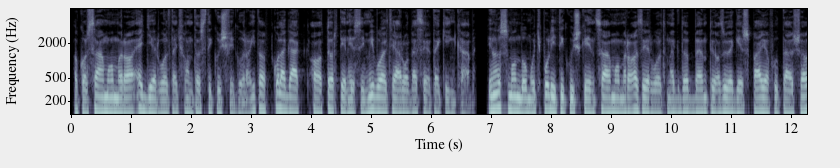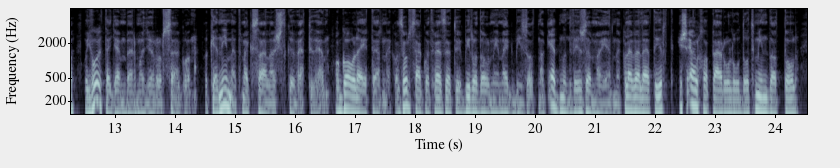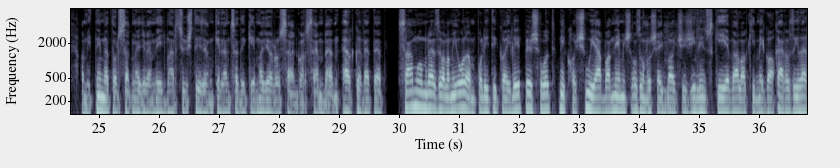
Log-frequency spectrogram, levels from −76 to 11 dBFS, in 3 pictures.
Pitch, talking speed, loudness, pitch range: 110 Hz, 135 wpm, -16 LUFS, 105-120 Hz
